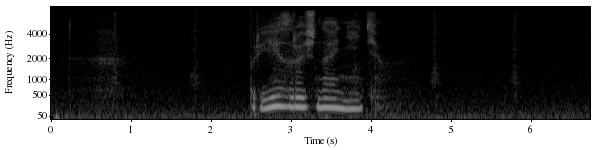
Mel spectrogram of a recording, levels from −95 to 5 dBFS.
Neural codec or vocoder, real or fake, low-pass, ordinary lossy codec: none; real; 7.2 kHz; none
